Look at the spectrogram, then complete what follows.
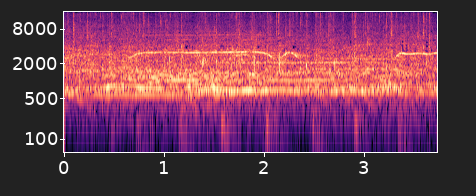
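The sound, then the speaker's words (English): A sold-out concert crowd roars and cheers steadily, with scattered whistles and whoops rising over a dense wash of applause and shouting that stays loud and continuous throughout. “Sold out crowd. Loving every minute.”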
